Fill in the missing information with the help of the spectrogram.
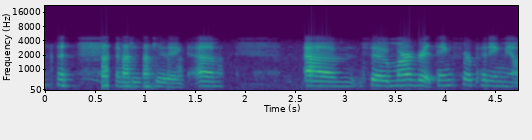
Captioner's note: laughs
